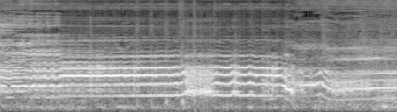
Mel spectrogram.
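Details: Indonesian Pelung chicken, a Cianjur ornamental breed known for a long, rhythmic crow, holding one steady harmonic note for several seconds, then wobbling and dipping in pitch with short rises near the end.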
